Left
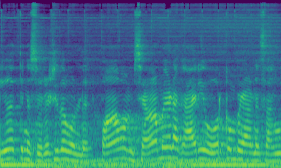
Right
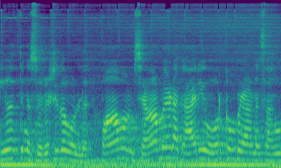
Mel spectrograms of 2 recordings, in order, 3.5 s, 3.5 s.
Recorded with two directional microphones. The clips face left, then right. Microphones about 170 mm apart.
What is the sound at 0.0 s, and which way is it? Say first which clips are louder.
A woman's voice: left 3 dB; 30° left (ahead or behind).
